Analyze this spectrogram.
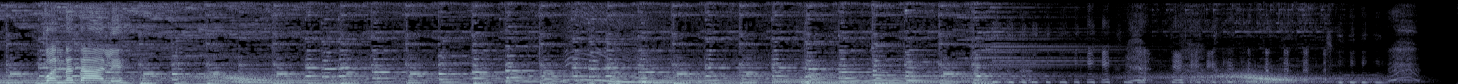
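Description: A sleigh whooshes through the air.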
